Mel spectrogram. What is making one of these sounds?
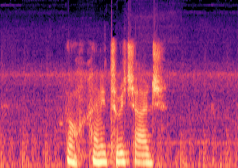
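A young man speaks briefly and with animation close to a microphone.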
